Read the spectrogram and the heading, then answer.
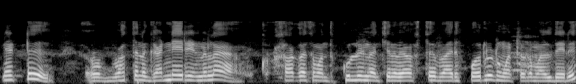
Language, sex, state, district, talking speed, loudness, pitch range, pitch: Tulu, male, Karnataka, Dakshina Kannada, 115 wpm, -14 LUFS, 175-200 Hz, 185 Hz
